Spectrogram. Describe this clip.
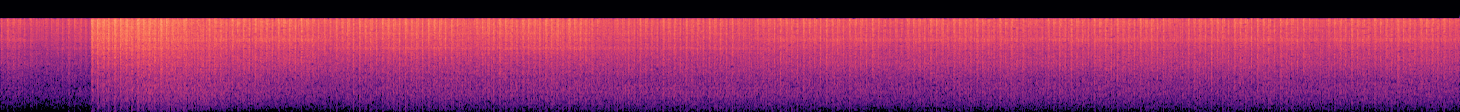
shaker sounds distorted and looped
